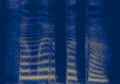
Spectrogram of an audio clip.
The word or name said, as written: ಸಮರ್ಪಕ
